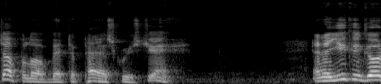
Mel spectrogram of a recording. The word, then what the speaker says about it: Pass Christian: in a town called Pass Christian. It's spelled like Pass, P A S S. Christian. C H R I S T I A N like Pass Christian. But somehow it became Pass Christian.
